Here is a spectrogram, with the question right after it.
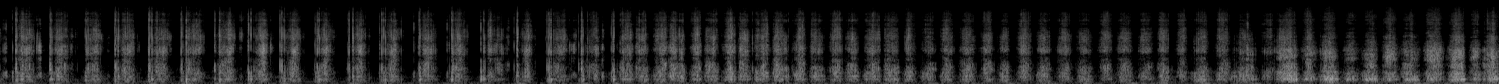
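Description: Fingertips and short nails scratch quickly across the front and top of a closed, hollow, medium white textured faux-leather jewelry box with a handle and rhinestone buckle. A rapid, steady run of dry, bright scraping strokes rasps over the textured surface, each stroke short with almost no ring, spacing out at first and then blurring into a denser rhythm.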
